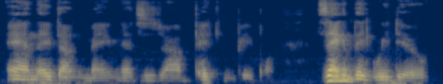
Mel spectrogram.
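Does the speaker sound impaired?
Yes: ALS; voice very hoarse.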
